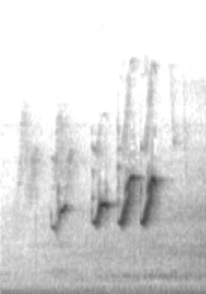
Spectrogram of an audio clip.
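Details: Double-collared seedeater of the fibra type: a brief series of four high clear whistled notes, rising slightly, with a faint background hum.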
